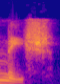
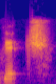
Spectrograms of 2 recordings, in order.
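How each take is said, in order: First: "niche" pronounced French-style, rhyming with quiche; niche as "neesh". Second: "niche" rhyming with pitch; niche as "nitch". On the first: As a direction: say "niche" as NEESH, long ee and soft sh. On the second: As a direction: say "niche" as NITCH, short i and tch ending. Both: Shown as a demonstration. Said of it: "that's my preferred pronunciation".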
